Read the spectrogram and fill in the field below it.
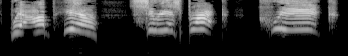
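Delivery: very high, loud scream for help. A narrator's reading. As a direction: scream to be found. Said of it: "Hermione screamed suddenly".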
